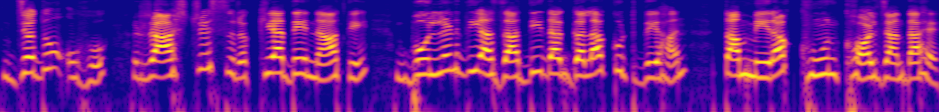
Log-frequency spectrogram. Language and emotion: Punjabi, angry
